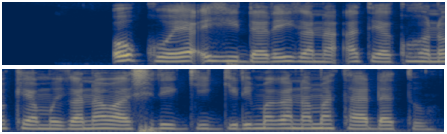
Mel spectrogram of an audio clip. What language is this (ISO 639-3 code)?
kik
